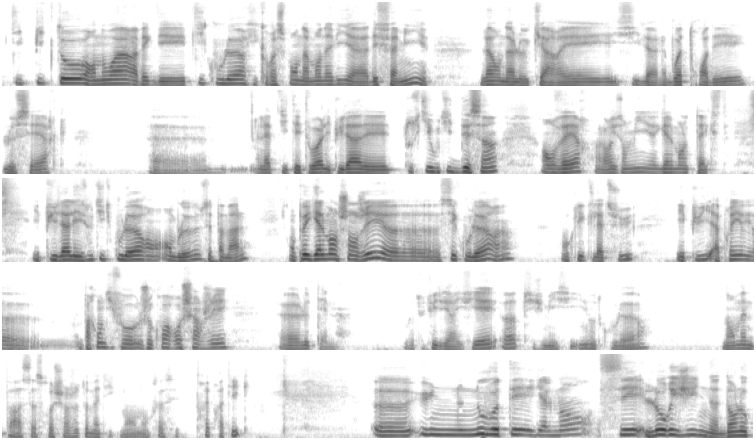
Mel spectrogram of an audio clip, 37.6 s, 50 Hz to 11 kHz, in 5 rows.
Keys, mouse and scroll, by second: 18.8 click, 19.7 click, 21.8 click, 22.7 click, 26.4 click, 26.8 click, 28.0-29.0 drag, 30.5 click, 31.8 click, 32.7 click, 34.9 click.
